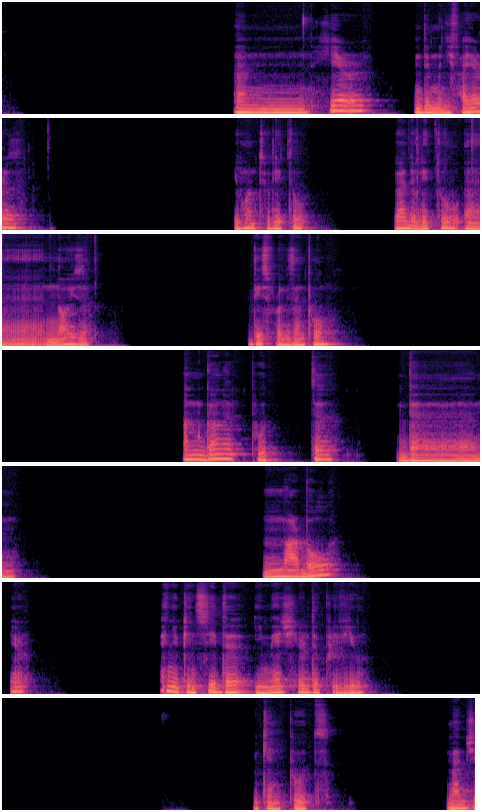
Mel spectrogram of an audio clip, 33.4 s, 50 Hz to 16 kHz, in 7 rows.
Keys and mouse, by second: 5.0-8.0 drag, 8.5 click, 16.8-21.0 drag, 26.6-29.6 drag, 31.0-33.4 drag.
